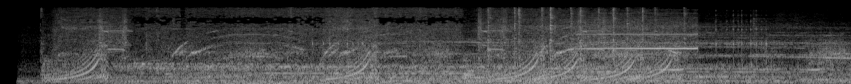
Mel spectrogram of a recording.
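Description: Mechanical whirring sound effects, like robotic servos. Three whirs rise in pitch over a busy mechanical bed, and the last settles into a held high tone that cuts off about seven seconds in.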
